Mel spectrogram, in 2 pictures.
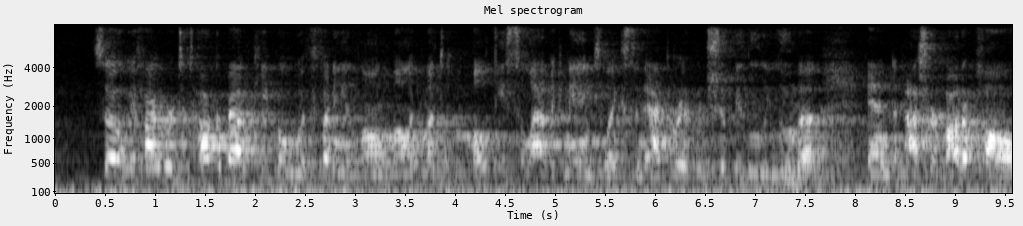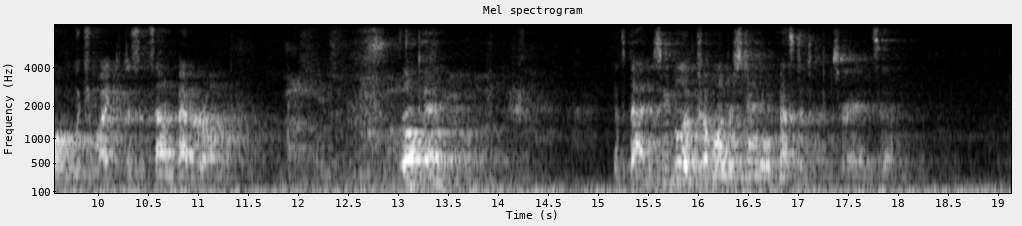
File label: lapel mic after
